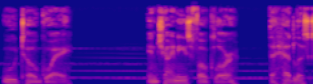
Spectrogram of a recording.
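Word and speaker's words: 无头鬼: The headless ghost, pronounced Wu To Gui.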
